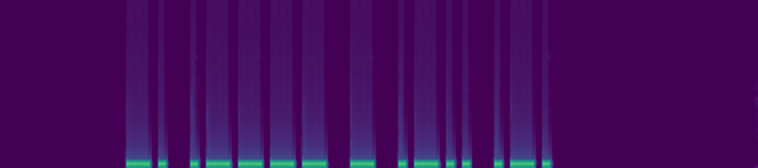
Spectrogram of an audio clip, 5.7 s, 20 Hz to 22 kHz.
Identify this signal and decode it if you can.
Morse code, heard as a keyed tone, about 24 wpm, 700 Hz. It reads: N1TLR
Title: Speed Racing - USA 1x3 Call Signs 20wpm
